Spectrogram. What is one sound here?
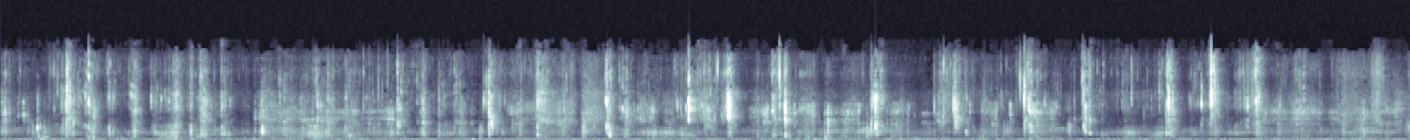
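A man chews food loudly and wetly, close to a microphone.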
